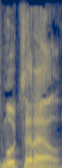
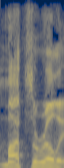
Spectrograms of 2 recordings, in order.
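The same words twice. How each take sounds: First: It is said with a southern Italian accent. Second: It is said without a southern Italian accent. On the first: The speaker calls it right. "You have to say it like this with your head" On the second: The speaker calls it wrong. "it's not mozzarella"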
